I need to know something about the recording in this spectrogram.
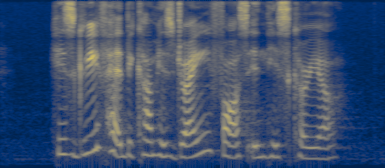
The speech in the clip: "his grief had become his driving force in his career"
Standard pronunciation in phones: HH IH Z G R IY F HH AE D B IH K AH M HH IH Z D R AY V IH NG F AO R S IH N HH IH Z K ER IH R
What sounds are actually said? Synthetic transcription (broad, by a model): HH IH S G R IY F HH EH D B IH K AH M HH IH S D R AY IH NG F AO S IH N HH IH S K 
